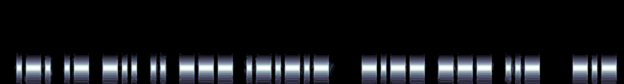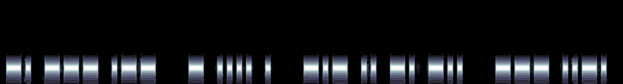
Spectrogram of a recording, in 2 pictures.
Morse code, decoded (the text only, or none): RADIO. YOU KNOW THE KIND OF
